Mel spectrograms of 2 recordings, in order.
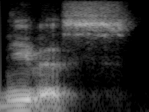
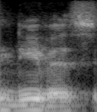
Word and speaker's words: Nevis: Kitts and Nevis. So it turns out they say Nevis and we say Nevis in the US, or so I was told.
